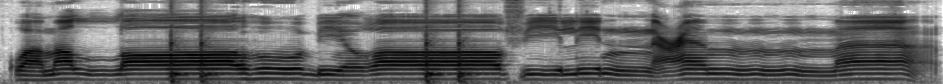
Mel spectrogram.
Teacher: tanwin berjumpa dengan huruf ain hukumnya izhar halqi, dibaca jelas, tidak berdengung. Jadi dibaca pendek saja.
